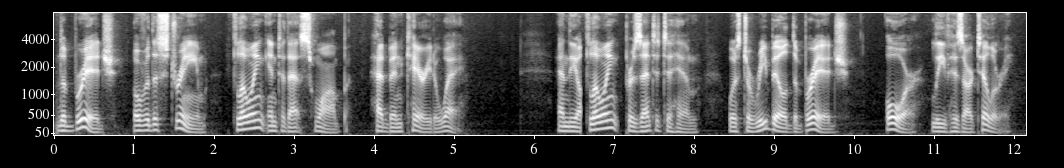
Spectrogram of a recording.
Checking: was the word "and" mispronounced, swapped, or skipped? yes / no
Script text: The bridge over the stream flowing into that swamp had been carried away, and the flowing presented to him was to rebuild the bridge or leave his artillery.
no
